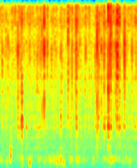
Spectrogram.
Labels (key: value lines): label: ambient
recorder: HydroMoth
